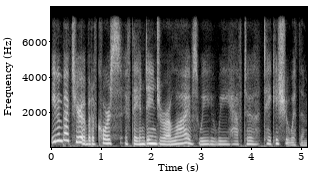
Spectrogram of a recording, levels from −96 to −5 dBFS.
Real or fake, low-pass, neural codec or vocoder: fake; 7.2 kHz; codec, 16 kHz in and 24 kHz out, 0.4 kbps, LongCat-Audio-Codec, two codebook decoder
